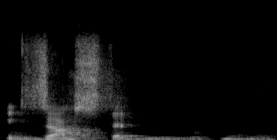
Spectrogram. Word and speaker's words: exhausted: Number two, exhausted. Exhausted. Yes, it is a Z sound and it, not egg. Exhausted. Stress on. Exhaust.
